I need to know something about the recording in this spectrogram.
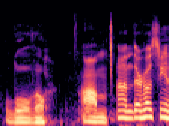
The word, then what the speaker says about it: Louisville: it's all the way it's Louisville Louisville that's how they say it Louisville um um they're hosting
